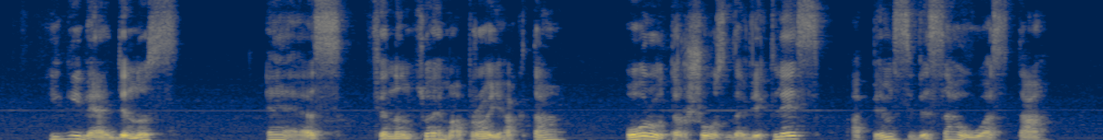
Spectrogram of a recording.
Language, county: Lithuanian, Marijampolė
